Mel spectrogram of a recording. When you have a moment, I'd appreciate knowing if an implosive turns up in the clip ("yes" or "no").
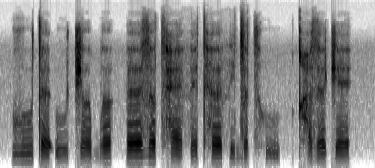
no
